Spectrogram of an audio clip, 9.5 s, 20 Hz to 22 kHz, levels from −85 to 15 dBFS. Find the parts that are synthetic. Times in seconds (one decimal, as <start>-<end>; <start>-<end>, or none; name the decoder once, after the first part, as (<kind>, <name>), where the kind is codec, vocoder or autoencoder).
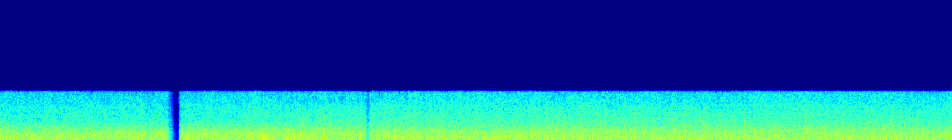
4.8-5.3 (codec, SNAC); 7.4-8.4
